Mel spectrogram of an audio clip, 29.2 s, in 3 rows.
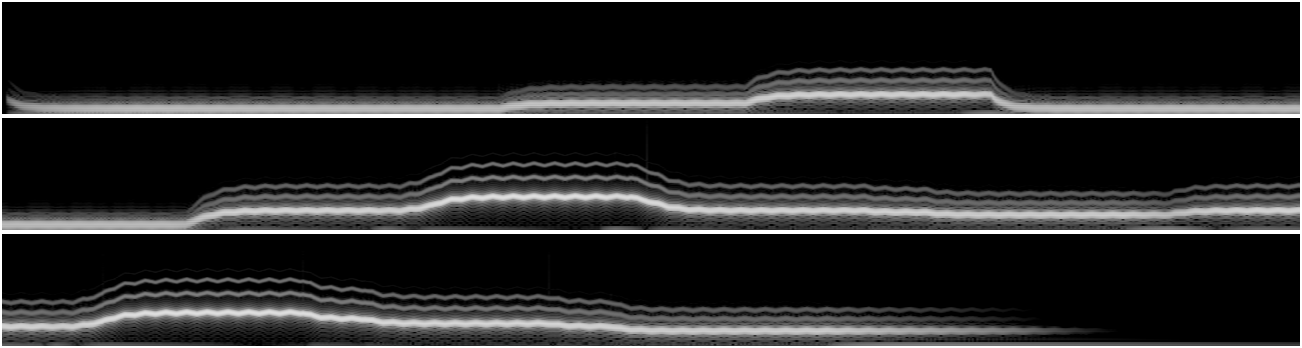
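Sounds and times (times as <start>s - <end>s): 
SH01a filter self-oscillation with keyboard tracking: 0.0s - 27.4s.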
